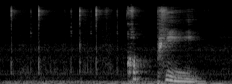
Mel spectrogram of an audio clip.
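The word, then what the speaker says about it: 커피: If you put your hand in front of your mouth, you can feel the air.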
